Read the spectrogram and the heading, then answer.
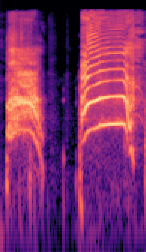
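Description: A person lets out two loud, shrill screams, a shorter wavering one, then a brief pause and a longer, sustained, piercing cry, with another vocal burst starting right at the end.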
